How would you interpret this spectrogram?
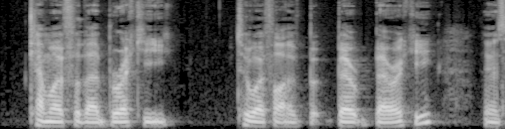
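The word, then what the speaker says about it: Brecci: Camo for the Berekki 205 Berekki.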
